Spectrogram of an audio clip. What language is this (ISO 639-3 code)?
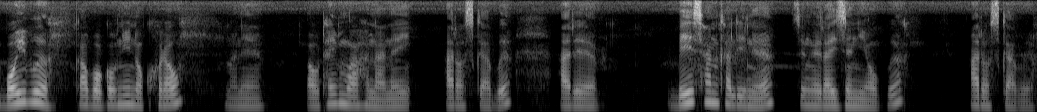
brx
